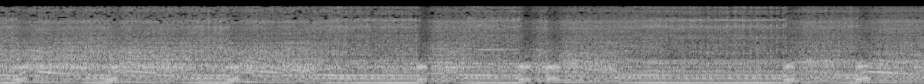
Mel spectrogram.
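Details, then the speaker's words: STIHL MS170C chainsaw, brought in for not starting and an oil tank melted by catalytic exhaust heat, started properly with the choke before repair: small two-stroke fires and runs, pitch rising and falling with throttle blips, picking up cleanly each time. "Bueno, pues parece que la máquina va. Si solamente era eso, menudo vídeo de mierda que vamos a hacer, ¿no?"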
